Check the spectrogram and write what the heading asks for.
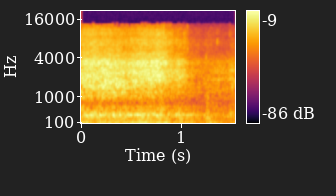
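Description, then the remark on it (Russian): Water is poured into a cooking pan holding a vegetable sauté, a steady rushing hiss lasting about a second before tapering off, with no voices. “Теперь я добавляю сюда воду”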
